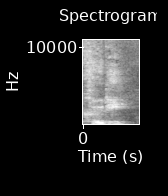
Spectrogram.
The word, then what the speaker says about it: Cudi: January 17th, Kid Cudi, or Cuddy. How do you say his name? Cuddy.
